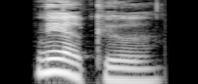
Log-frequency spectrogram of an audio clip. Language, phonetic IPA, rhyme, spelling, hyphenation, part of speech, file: Hungarian, [ˈneːlkyl], -yl, nélkül, nél‧kül, postposition, Hu-nélkül.ogg
- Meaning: without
